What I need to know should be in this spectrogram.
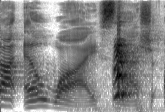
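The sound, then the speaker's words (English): A dog barks and yelps a few times in short, loud bursts, with drawn-out whining tones between them. “Your dog really doesn't like our like us getting paid this week. He doesn't like the fact that we sold out.”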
